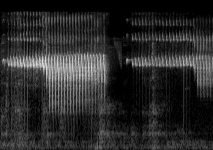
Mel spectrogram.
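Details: Courting male canary encouraging a female to mate: a rising, loud, buzzy rolling trill, a brief silence, then a thinner, high, quickly repeated whistled roll that drops into a lower trill.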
